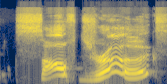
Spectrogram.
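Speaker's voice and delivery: very high, swooping sing-song put-on voice, "drugs" stretched. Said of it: "in my Soldier Boy voice".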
